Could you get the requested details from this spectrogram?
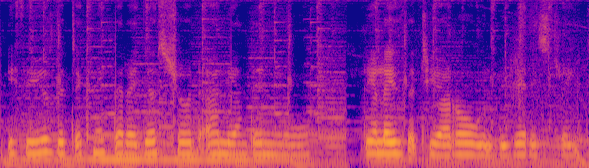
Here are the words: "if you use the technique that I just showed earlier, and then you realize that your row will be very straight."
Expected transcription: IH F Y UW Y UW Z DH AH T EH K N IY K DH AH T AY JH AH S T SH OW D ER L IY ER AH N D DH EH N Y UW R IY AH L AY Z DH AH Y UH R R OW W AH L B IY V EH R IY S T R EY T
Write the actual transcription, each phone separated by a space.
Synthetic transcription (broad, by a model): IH F Y UW Y UW Z DH AH T EH K N IY K DH AH T AY JH AH S T SH OW D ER L IY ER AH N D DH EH N Y UW R IY AH L AY Z DH AH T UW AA R OW W AH L B IY V EH R IY S T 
